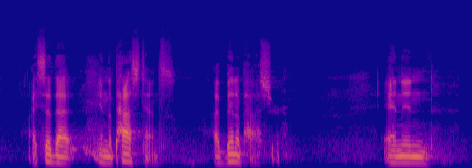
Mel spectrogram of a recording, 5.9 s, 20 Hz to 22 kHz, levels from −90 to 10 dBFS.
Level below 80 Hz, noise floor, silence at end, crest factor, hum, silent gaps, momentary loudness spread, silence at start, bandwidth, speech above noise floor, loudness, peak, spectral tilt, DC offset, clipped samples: under -90 dBFS; -75 dBFS; 0.45 s; 24 dB; none; none; 18 LU; 0.4 s; 10 kHz; 39 dB; -37 LUFS; -14 dBFS; -5 dB/octave; under 0.1%; under 0.1%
